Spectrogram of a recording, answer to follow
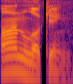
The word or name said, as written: onlooking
